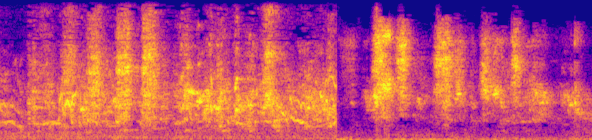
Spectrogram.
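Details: Aviary budgerigars chatter in rapid raspy warbles, the dense flock sound dropping briefly partway through before quick bright chirps resume.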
